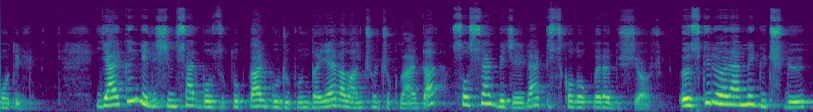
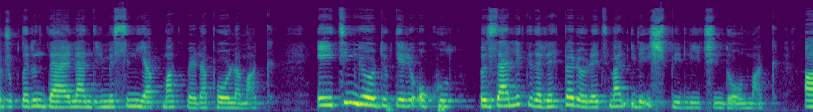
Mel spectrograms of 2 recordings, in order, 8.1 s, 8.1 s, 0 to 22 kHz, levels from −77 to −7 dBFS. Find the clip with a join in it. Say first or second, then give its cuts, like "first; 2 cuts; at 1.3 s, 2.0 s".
first; 1 cut; at 6.7 s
